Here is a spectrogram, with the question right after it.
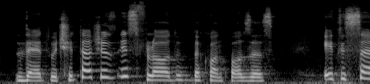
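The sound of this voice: Someone reads in an unforced voice from start to finish.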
